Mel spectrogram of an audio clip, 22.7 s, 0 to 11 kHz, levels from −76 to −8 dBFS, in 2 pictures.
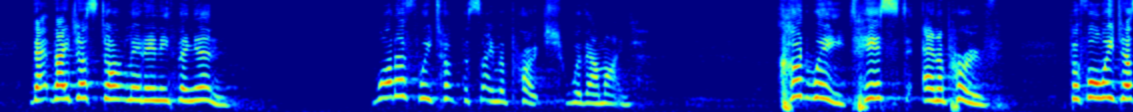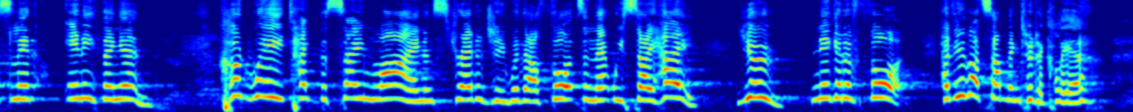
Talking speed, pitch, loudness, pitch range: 140 wpm, 390 Hz, -26 LUFS, 345-415 Hz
